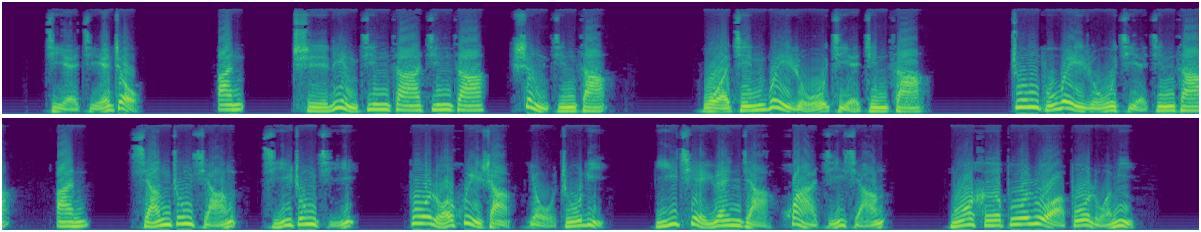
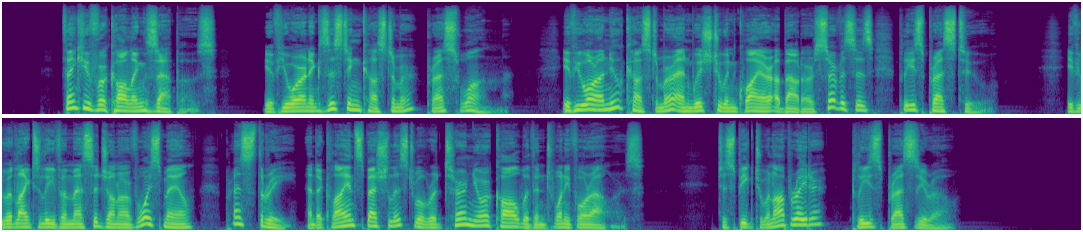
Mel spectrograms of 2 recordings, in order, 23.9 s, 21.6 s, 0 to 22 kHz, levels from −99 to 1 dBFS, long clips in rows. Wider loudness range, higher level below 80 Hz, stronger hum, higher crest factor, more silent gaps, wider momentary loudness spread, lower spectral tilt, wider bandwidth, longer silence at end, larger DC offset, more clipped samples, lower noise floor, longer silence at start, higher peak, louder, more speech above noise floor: about the same, 1 LU vs 3 LU; second, -52 dBFS vs -42 dBFS; neither; second, 8 dB vs 16 dB; neither; about the same, 8 LU vs 10 LU; first, -6.5 dB/octave vs -4.5 dB/octave; second, 17 kHz vs 19 kHz; second, 0.65 s vs 1.25 s; neither; neither; about the same, -76 dBFS vs -78 dBFS; second, 0.45 s vs 0.6 s; second, -8 dBFS vs -2 dBFS; about the same, -17 LUFS vs -17 LUFS; about the same, 60 dB vs 61 dB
